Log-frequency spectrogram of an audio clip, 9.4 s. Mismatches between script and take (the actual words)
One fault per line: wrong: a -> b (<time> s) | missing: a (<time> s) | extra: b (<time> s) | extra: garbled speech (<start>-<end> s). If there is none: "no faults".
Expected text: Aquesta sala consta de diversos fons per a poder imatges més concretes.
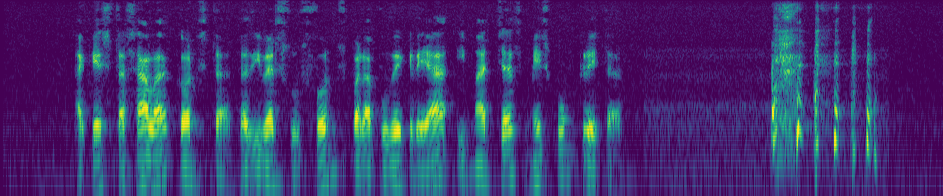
extra: crear (4.1 s)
